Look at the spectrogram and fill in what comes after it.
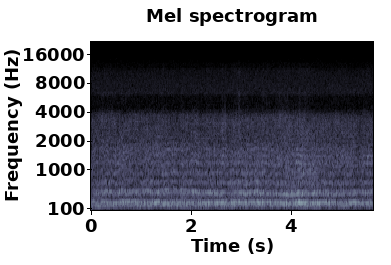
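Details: Many honey bees feasting at a 3D printed bee feeder inside a Colorado garage on a mild January day, producing a continuous droning hum with stacked harmonic tones that stays even throughout.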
